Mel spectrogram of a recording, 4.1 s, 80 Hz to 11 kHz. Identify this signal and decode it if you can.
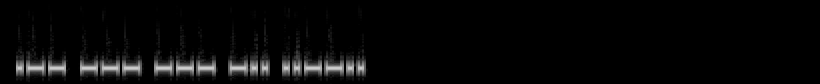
Morse code, heard as a keyed tone, about 41 wpm, 700 Hz. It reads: WOOD?
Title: Sentences from Top 1600 Words 45wpm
